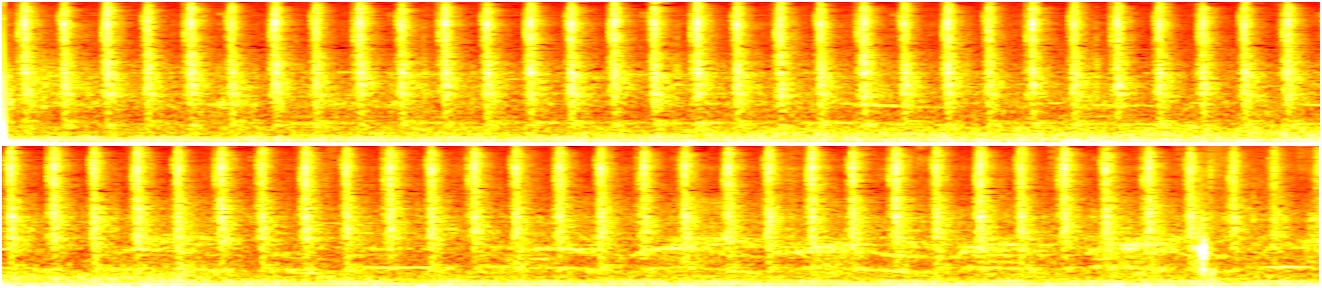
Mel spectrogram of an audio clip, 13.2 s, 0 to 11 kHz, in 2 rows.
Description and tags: Classic (not so awful or annoying) sound of a toaster oven ticking like the classic intro to 60 Minutes.
minutes, tock, timer, clock, watch, time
